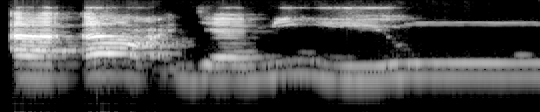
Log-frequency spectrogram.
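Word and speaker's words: أأعجمي: Jadi bukan ya, bukan a'jamiyyu tapi a'jamiyyun wa 'arabi. Jadi hamzah pertama kita baca dengan jelas, sedangkan hamzah kedua kita tashilkan atau kita mudahkan pengucapannya di antara bunyi hamzah dengan alif.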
